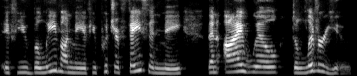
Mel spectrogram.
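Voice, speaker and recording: A mature woman talks as a guest in a conversational interview. She explains matters of faith earnestly, with a mid-pitched voice. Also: measured pace, a bit bright. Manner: earnest, explanatory, quotes scripture. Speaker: podcast guest, author and researcher. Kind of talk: conversational spiritual teaching.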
